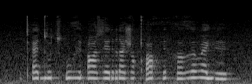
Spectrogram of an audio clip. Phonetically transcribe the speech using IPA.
tʼ æ d u t͡sʼ u ɣ ɪ ʔ ɑ z ɛ r ɑ ʒ ʊ qʼ u h ɪ h ʌ ɣ ɜ β æ j ɪ

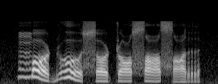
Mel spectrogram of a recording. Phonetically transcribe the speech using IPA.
m ɔ˥˩ ɖʱ o˥˩ s ɔ˩ ʈ ɔ˩ sˤ ɐ˨˩˦ sˤ ɐ˩ r

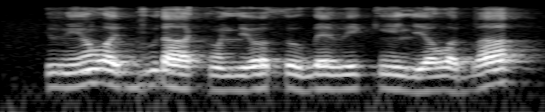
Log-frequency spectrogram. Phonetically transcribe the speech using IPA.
β ẽ lˠ e b u ɾ a k ɔ̃ lʲ ɔ θ o w ɛ β e k ẽ lʲ ɛ lˠ ɪ b a

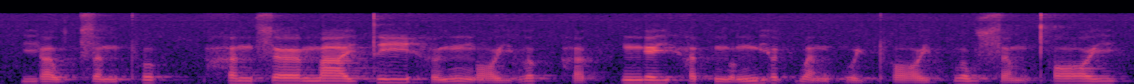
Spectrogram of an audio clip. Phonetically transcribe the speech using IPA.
j ɐ˨ w t͡s ɐ˨ n pʰ ʊ˥ k̚ | h ɐ˧ n s œː˧ m aː˧ j t̪ iː˥ h ɵ˨˥ n ŋ ɔː˨˩ j l ʊ˥ k̚ h ɐ˨˥ k̚ | ŋ e˥ j h ɐ˧ t̚ n̪ ʊ˨˥ ŋ j ɵ˥ t̚ w ɐ˨˩ n kʷ ɐ˨˩ j pʰ ɔː˨ j kʷ ɐ˥ w s ɐ˨ m t̪ʰ ɔː˥ j

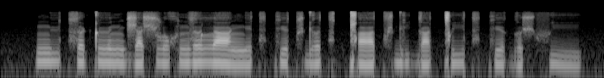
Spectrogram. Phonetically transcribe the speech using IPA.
ŋ y t͡s ə ʈ ø n d͡ʒ a ʃ l o x n z ə l a ŋ e t͡s kʲ œ t͡s ɖ ə t͡s ǁ a t͡s ɖ i ɡ a ǀ i t͡s kʲ œ ɡ œ ʃ f i

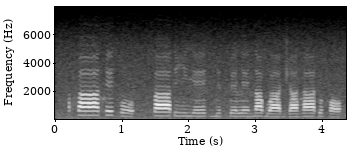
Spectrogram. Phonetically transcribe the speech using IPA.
f aː˦ s e˦ k o˨ | p aː˦ ɗ iː˨ j eː˨ ɡ͡b ɪ˨ k͡p ɪ˨ l e˨ n a˦ ɡʷ aː˨ d͡ʒ a˨ z aː˦ ɗ ʊ˦ k ɔ˨

